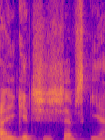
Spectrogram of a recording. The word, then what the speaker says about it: Krzyzewski: I'm watching college basketball, and they were talking about Coach Krzyzewski. And they put his name up, and I'm like, that's Krzyzewski.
